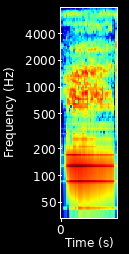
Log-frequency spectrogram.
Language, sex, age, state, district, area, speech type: Santali, male, 45-60, Odisha, Mayurbhanj, rural, spontaneous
